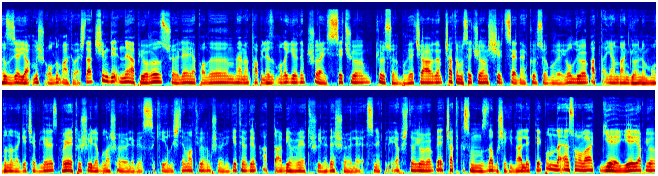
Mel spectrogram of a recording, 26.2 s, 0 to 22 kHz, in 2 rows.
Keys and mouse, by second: 4.4-6.1 middle drag, 4.8 Tab, 5.3 1, 6.1 click, 6.3 middle click, 6.6 click, 6.7-8.7 middle drag, 7.2 shift+s, 7.9 Tab, 8.7-9.4 drag, 9.4-10.4 shift+middle drag, 10.4 shift+s, 11.7 r, 12.1 KP_1, 12.8-13.2 shift+middle drag, 13.5 shift+middle drag, 13.8-21.0 middle drag, 14.1 r, 16.0 z, 18.1 r, 21.0 shift+click, 21.5-23.8 middle drag, 21.5 z, 25.0-26.1 middle drag, 25.0 g.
